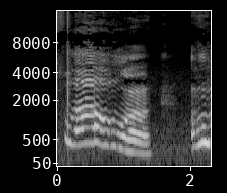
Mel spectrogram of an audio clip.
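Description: A woman's long, wordless excited cry, about a second and a half, sliding down in pitch. It stops about two-thirds of the way through.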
